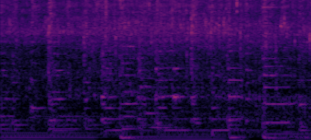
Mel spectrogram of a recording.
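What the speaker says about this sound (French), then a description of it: "On vient dans notre pâte à frire et on va dans la friteuse, tout simplement" Battered fish pieces dropped into a deep fryer for fish and chips, the hot oil bubbling and hissing steadily, with a few louder gurgling surges as pieces go in, close and continuous.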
